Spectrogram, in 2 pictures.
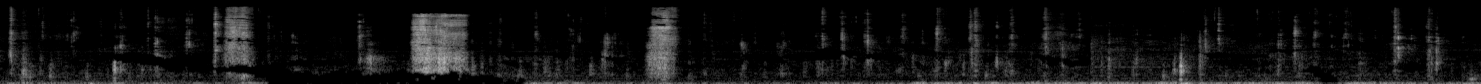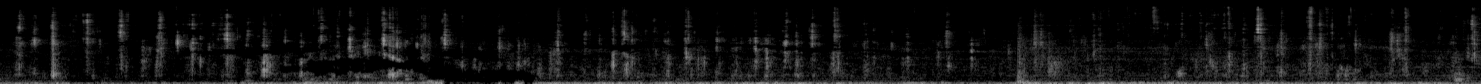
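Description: Two people chewing and biting into fried chicken lollipops, close to the microphone, with many small wet clicks. There are three louder, sharper noises in the first seven seconds.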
